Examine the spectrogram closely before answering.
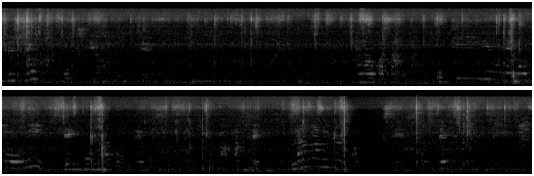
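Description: Trading cards rustle and click as they are shuffled by hand.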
